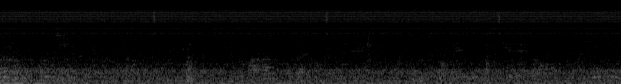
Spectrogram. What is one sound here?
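A horse's hooves clop slowly on the ground.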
